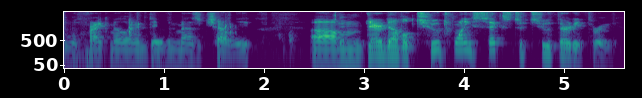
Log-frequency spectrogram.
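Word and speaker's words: Mazzucchelli: I think it's a hard C like that, like the Italian. Mazzuccheli. It's not David Mazzuccheli.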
